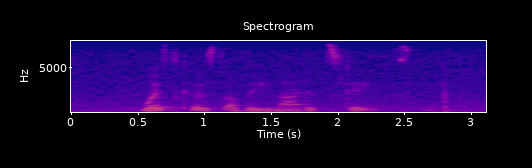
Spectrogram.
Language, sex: English, female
